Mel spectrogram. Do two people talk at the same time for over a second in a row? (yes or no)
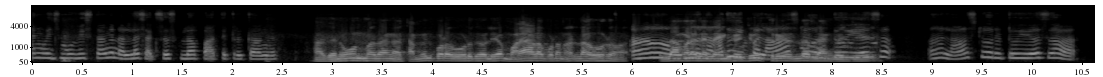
yes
